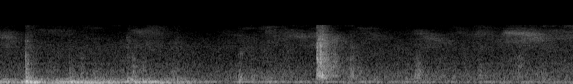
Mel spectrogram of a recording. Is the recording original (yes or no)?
yes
